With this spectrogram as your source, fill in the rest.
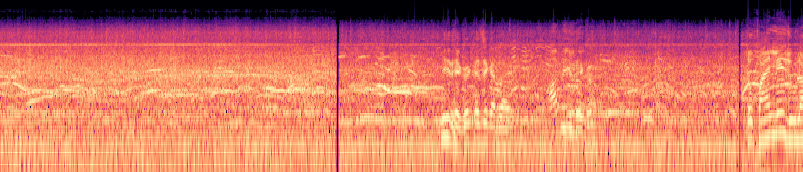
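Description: Young boys shout and laugh excitedly nearby.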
